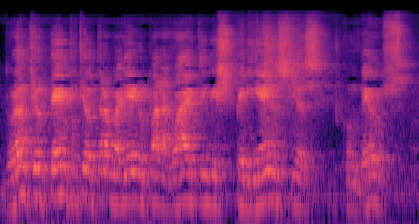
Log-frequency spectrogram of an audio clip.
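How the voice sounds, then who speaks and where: An older man, a pastor, telling his personal testimony in a slow, earnest way. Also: medium pitch, fairly even intonation, a bit bright, a little hiss or hum. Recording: very echoey, distant mic.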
